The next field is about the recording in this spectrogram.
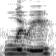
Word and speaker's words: Louis: Louis, first of all. – What the heck? There's an S at the end. – Yeah, but that's how you pronounce it.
